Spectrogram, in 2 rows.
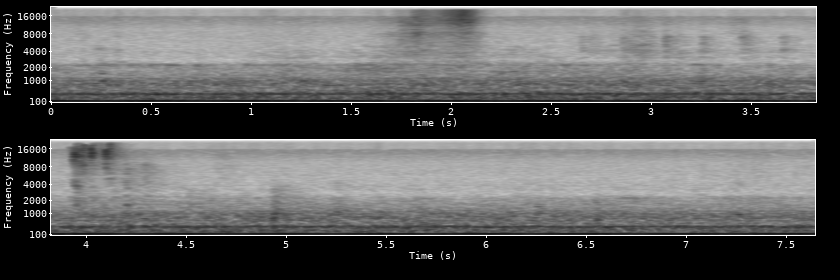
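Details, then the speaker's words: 1991 unknown-brand 42-inch hugger ceiling fan, model HC42 (60 W, 0.5 A), on low speed, about 1,901 CFM: low steady hum with faint even rhythm, nothing scraping or ticking; very quiet, barely heard, normal running. "Yeah, low speed this is very quiet. You hardly ever even hear this thing. You just barely feel the air movement on this."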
